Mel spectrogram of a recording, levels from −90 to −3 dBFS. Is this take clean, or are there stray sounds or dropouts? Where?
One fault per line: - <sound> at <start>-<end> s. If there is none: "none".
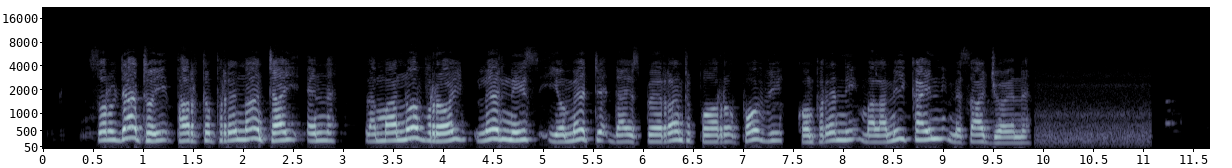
none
